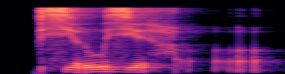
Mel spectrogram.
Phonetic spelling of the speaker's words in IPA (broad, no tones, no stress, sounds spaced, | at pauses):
sʲ ʌ ɾ u zʲ ɛ h ɑ̰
